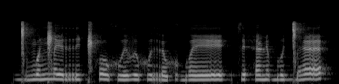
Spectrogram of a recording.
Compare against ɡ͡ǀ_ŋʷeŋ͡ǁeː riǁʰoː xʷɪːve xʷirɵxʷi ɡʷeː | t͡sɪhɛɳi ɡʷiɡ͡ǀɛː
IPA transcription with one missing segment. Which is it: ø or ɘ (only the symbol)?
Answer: ɘ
